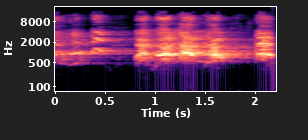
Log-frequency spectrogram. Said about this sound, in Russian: Я проснулся от лая соседской собачки. Гнусная тварь.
